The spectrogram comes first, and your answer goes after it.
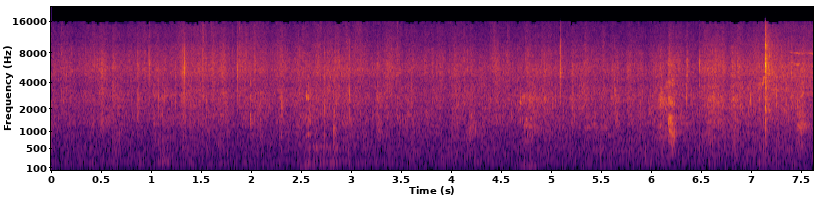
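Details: A group of wild boar on Kulikovo Field, a museum-reserve where hunting is banned, gives soft, low grunts amid rustling and snapping sounds.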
